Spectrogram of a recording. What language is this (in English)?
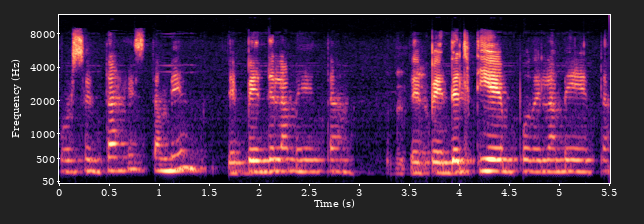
Spanish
